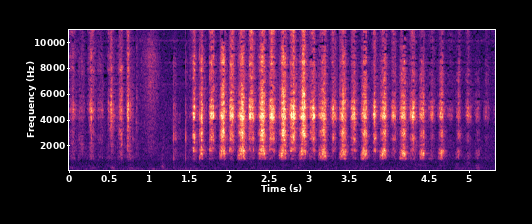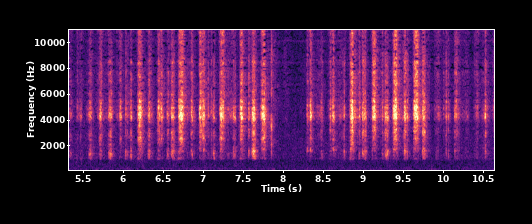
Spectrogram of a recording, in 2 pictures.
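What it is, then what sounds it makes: Scratch-art paper being scratched. A wooden stylus scratches hatching strokes into the flat black-coated card of a spiral-bound scratch-art pad, revealing the colored layer beneath. Dozens of quick, bright, dry scratches come in a steady rhythm of about four per second, with brief pauses near the start and around the eight-second mark.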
